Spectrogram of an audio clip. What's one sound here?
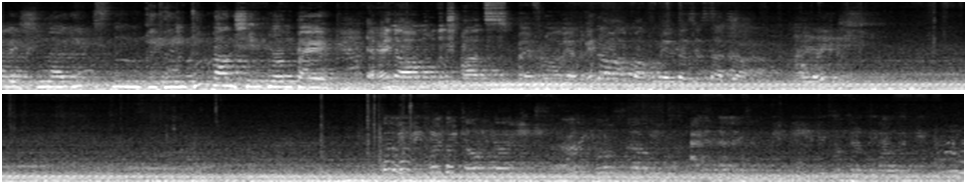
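A car engine hums steadily while driving slowly.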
